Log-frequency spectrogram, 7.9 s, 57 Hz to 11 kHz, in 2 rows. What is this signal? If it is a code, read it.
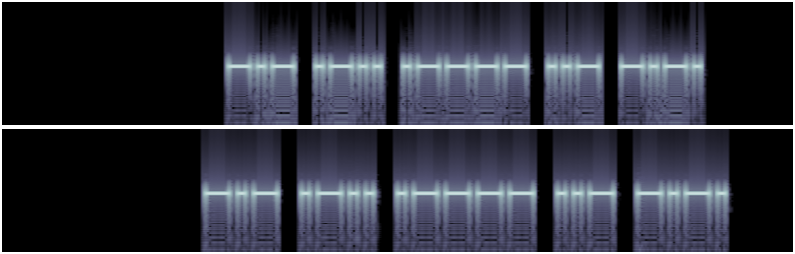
Morse code, heard as a keyed tone, about 30 wpm, 700 Hz. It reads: KL1UC KL1UC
